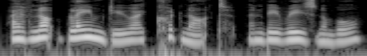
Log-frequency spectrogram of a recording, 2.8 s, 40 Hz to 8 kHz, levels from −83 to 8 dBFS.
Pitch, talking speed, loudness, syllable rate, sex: 190 Hz, 220 wpm, -20 LUFS, 5.9 syllables/s, female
